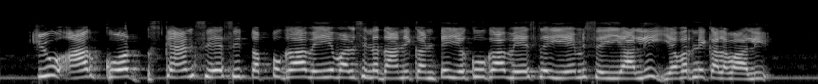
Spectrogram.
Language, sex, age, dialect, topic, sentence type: Telugu, female, 25-30, Southern, banking, question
